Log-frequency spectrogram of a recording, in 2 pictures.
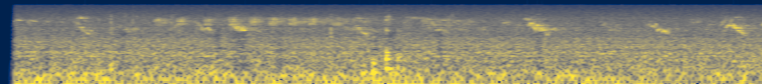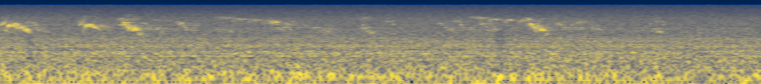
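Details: Whinchat (Saxicola rubetra) giving short, high, scratchy chirps and ticks in quick scattered bursts, over a steady low rumble of wind or distant traffic.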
